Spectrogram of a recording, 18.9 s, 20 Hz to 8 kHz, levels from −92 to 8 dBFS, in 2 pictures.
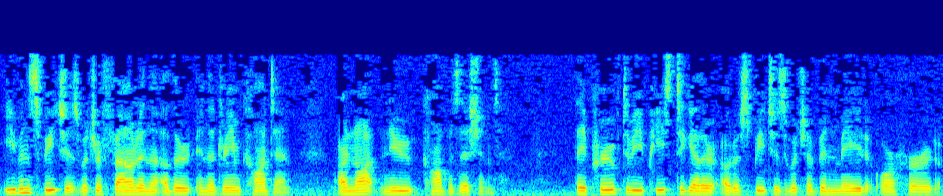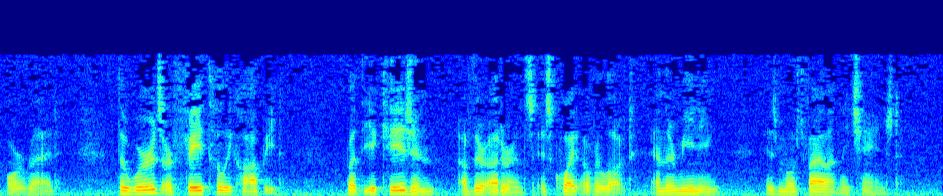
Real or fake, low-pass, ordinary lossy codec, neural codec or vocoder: real; 7.2 kHz; MP3, 24 kbps; none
